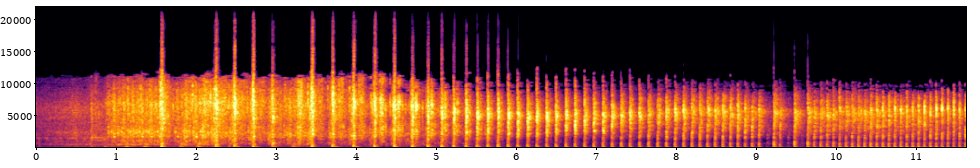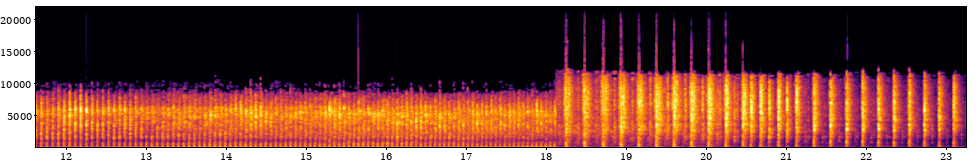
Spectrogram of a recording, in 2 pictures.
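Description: A motorcycle powered by a huge single-cylinder aircraft piston engine in a reinforced NSU Konsul frame runs with loud, slow, heavy individual firing thumps that merge into a dense roar while revving, then separate again as it settles.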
